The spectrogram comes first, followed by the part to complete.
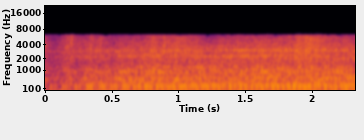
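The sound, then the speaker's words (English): A car engine roars steadily as the car travels too fast at night, its broad rumbling noise holding strong and swelling slightly louder over a couple of seconds, with no voices. “Stop that car! Pull over there!”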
